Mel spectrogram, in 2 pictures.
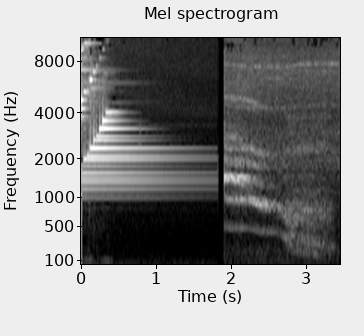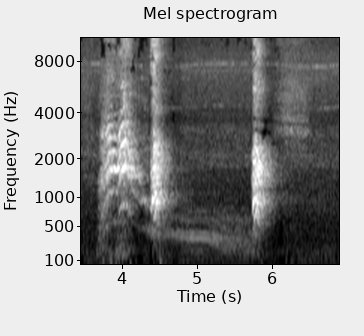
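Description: A bright chime rings out and fades away over the first two seconds. Then comes a drawn-out, wavering animal call, followed by a white Pomeranian's short, sharp barks, about three of them.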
